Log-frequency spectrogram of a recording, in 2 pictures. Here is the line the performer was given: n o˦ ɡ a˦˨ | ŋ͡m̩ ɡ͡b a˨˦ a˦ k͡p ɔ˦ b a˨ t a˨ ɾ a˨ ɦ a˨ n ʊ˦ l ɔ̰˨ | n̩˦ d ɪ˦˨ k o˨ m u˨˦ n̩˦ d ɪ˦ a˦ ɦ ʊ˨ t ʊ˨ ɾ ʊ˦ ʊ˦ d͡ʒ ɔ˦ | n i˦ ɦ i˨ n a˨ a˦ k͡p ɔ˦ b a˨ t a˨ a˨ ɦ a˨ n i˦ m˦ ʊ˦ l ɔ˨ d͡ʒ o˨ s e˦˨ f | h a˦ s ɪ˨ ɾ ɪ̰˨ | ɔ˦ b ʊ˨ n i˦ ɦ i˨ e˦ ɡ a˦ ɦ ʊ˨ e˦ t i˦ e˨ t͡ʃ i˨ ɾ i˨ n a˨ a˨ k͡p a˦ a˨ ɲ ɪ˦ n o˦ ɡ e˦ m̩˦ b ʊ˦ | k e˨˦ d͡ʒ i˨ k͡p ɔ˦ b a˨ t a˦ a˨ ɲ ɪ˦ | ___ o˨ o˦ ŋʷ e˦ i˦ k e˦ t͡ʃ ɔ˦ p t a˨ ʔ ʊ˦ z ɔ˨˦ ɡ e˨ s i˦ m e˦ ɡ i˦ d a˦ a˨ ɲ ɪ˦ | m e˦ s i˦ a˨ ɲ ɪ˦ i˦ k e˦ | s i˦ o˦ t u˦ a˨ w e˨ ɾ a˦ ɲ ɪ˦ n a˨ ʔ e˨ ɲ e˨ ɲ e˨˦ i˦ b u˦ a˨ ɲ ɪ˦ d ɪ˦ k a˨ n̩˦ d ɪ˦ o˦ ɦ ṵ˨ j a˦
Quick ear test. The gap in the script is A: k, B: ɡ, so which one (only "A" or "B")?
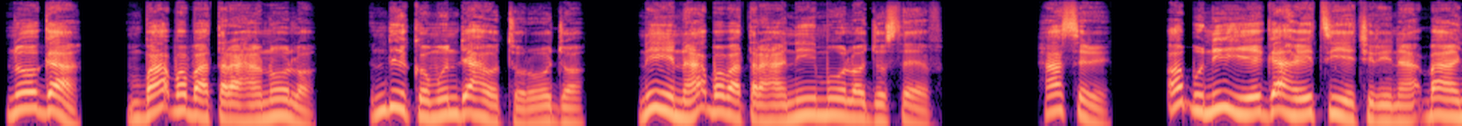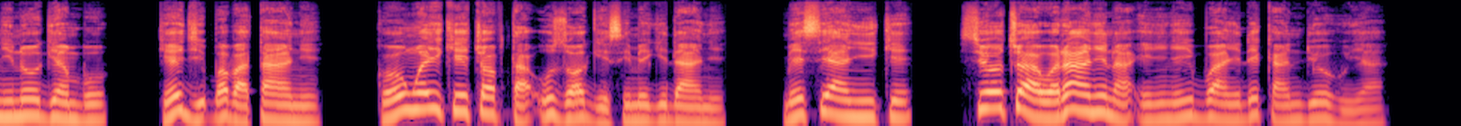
A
